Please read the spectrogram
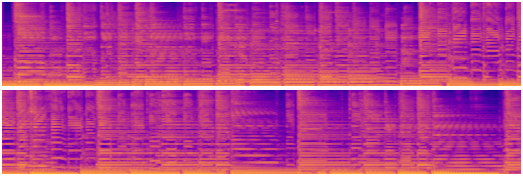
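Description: Live band playing an instrumental break between sung verses: plucked acoustic guitar runs over a bass line that steps from note to note.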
